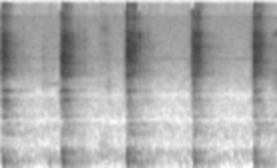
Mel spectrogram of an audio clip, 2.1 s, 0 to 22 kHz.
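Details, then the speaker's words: Vintage lawnmower cutting drum spun slowly by hand with the drum removed: a dry rasping click about twice a second, from worn, dry 6202 bearings in worn bearing blocks, to be replaced. "so we can hear they they're quite nice and dry well i wouldn't say nice but it would actually be a shame to put this thing back together just like it is so i'm definitely going to replace these bearings"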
